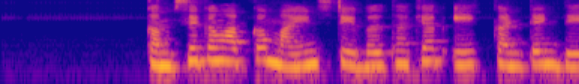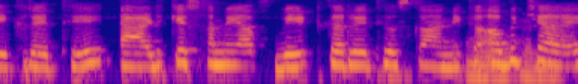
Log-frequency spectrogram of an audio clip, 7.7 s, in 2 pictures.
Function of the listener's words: listening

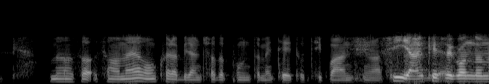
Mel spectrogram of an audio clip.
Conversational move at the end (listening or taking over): taking over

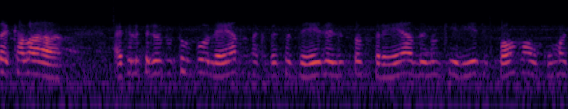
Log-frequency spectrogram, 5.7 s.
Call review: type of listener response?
taking over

